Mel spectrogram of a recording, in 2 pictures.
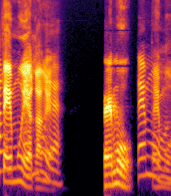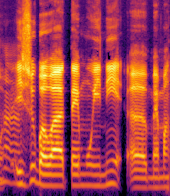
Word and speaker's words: Temu: Jadi isu bahwa Temu ya, Temu ya berarti ngomongnya pronounce-nya Temu ya, Kang ya? Temu.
